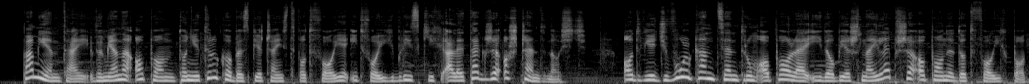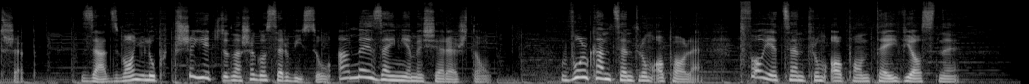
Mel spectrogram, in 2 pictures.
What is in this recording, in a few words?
Reklama, lektorka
